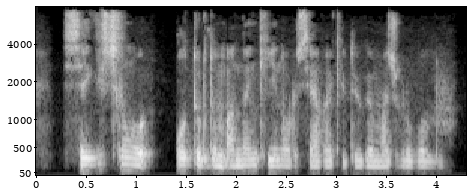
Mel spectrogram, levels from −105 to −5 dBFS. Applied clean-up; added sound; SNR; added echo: none; none; none; none.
